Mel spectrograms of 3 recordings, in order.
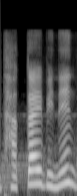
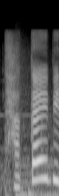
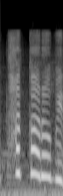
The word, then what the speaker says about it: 닭갈비: 이름만 바꿔 벤치마킹한 것이었습니다 일본에서는 닭갈비 라는 발음은 정확히 못하고 타 까 루비 라고 부르죠 그렇다면 일본인들은 닭갈비를 어떻게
